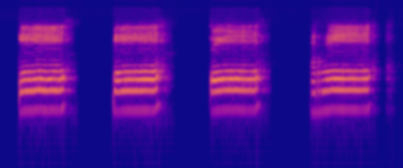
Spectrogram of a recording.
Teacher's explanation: ro itu tebal, to itu tebal, kof itu tebal dengan cara kita menaikkan pangkal lidah kita yang belakang itu ke atas. Ya, jadi bukan bibir yang dipakai tapi pangkal lidahnya.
